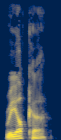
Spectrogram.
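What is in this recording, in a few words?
"rioja", British English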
